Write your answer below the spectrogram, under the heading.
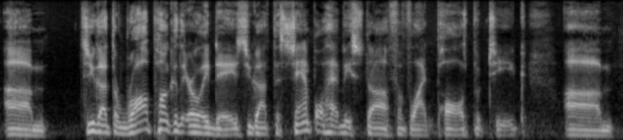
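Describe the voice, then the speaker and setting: Low-voiced radio host asking long questions. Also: male voice, expressive, normal speed, pushed and bright. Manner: wordy, builds long questions with restarts. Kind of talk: studio interview questions.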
